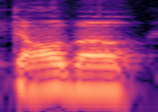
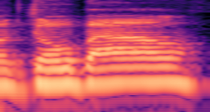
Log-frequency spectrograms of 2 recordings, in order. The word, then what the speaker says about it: Dolbo: That's, you know, Dolbo, you know, there's all kinds of different pronunciations, but it's Swedish, so it rhymes with Volvo.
